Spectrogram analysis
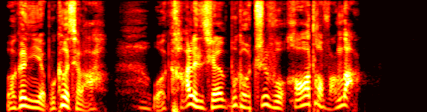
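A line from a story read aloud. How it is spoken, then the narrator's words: Low, hushed. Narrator (Chinese): 梁文江拉他到一边，低声的说道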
